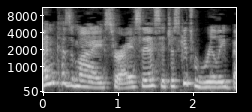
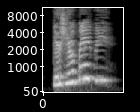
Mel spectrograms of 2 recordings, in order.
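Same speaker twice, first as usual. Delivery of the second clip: mock very high, all-cheery doctor voice; 14 semitones higher, 3 dB louder than usual. Retelling how a doctor delivered bad news: imitating a doctor's cheery tone. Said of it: "he comes in all cheery".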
